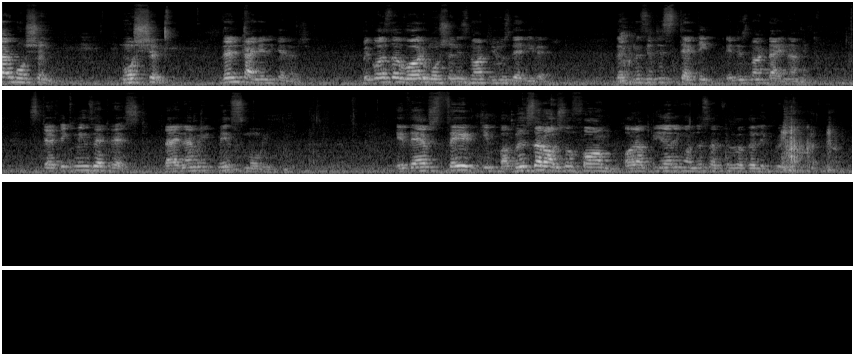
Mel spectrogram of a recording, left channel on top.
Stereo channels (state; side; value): silent; right; 56 dB below the other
